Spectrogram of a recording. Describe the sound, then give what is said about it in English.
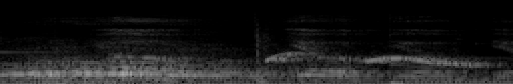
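A person imitates a catcall whistle: a quick rising note and then a long falling glide, heard over a low background hum of voices. “You know those jeans that stand in the corners and then they whistle at you?”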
